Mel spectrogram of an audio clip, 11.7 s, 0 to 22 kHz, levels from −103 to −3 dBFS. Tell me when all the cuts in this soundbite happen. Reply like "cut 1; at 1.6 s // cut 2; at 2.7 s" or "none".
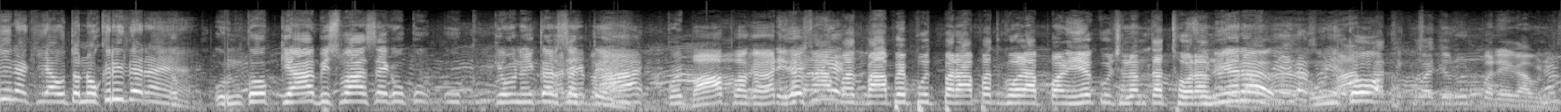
none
